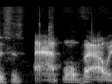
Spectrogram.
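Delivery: slow, rough, creaky, smoke-wrecked voice. Recalling a man's gimmick whenever he keyed up, imitating a heavy smoker's voice. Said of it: "his voice sounded like he smoked seven packs".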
